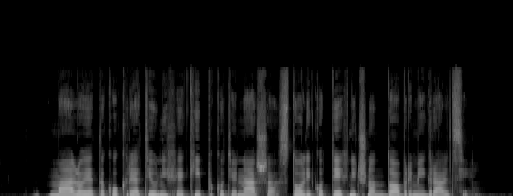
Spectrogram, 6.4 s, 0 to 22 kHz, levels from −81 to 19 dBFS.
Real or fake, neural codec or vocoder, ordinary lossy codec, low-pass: real; none; MP3, 96 kbps; 14.4 kHz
